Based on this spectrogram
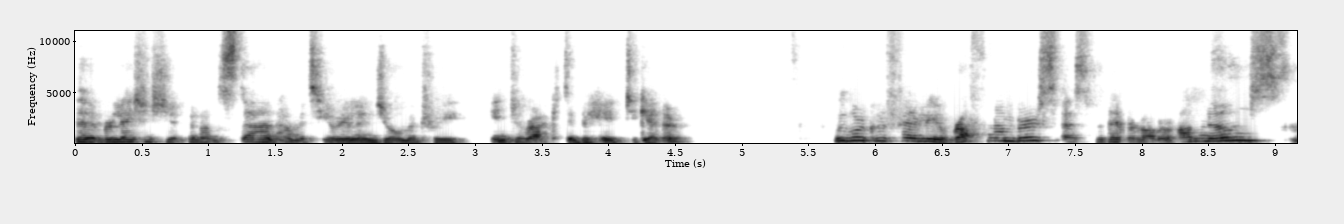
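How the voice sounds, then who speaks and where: A woman with a Swedish accent speaks fairly quickly in a somewhat breathy voice of medium pitch. Her tone is dark and mellow, and her pitch swings very widely. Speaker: architect presenting research. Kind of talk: conference presentation. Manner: halting, many fillers.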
